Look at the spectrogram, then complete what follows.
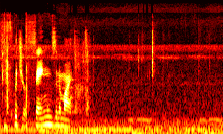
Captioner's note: screeching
